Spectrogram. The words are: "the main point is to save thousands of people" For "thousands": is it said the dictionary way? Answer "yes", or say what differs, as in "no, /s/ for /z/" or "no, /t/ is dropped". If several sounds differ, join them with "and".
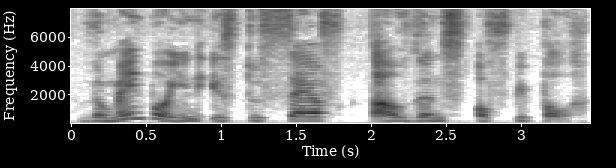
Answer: no, /t/ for /θ/ and /s/ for /z/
